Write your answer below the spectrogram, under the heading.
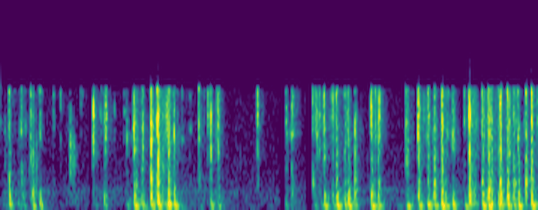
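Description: Typing on a computer keyboard: a quick run of keystrokes that thins out briefly about two seconds in, then picks up again.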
